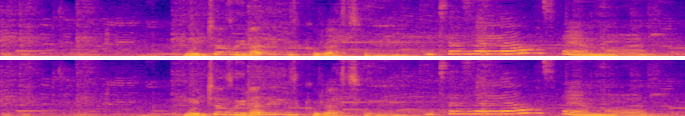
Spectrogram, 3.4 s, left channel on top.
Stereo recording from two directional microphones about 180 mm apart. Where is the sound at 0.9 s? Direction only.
20° left (ahead or behind).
